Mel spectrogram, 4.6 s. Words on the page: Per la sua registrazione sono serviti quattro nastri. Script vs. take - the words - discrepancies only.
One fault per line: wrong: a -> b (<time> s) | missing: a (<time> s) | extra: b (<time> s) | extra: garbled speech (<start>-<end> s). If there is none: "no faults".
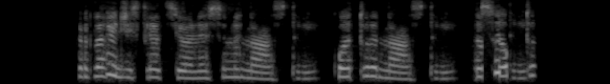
missing: sua (0.8 s)
wrong: serviti -> nastri (1.8 s)
extra: garbled speech (3.5-4.0 s)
